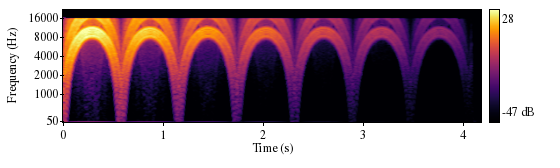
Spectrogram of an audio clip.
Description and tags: weird FX 2
Frequency modulation weird sound.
